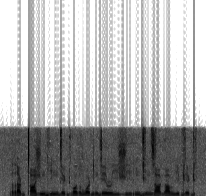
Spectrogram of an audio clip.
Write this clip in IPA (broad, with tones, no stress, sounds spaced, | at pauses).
r ɑ˦ ɖ tʼ ɑ˨˦ ʒ m b i˦ n d e˨ ɖʱ ɔ˦ r β ɔ˧ ɖ ŋ ɡ e˨˦ ɹ i˧ ʒ i˨˦ r ŋ ɡ i˦ n z ɑ˦ ɡ ɑ˦ β i˨ ɖ e˧ ɖ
